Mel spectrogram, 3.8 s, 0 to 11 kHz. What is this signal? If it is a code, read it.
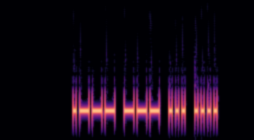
Morse code, heard as a keyed tone, about 25 wpm, 700 Hz. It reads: JOSH
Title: USA Common Names - 25wpm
